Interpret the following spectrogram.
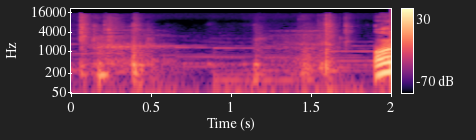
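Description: A few light clicks and taps of plastic toys being handled on a wooden table, over faint steady tones.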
